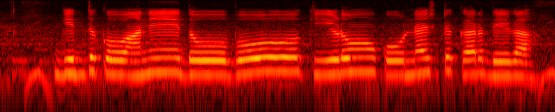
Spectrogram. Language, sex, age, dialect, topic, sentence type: Hindi, female, 18-24, Kanauji Braj Bhasha, agriculture, statement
